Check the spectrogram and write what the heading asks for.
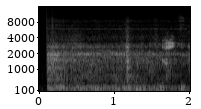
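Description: Playback of a clip recorded inside a car: steady engine and road noise in the cabin starts abruptly, with the occupants' voices.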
